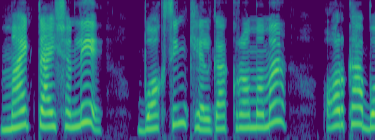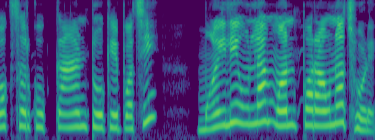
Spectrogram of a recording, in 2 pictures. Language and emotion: Nepali, disgusted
